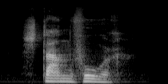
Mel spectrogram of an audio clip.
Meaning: inflection of voorstaan: 1. plural present indicative 2. plural present subjunctive
- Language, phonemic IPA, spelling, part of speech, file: Dutch, /ˈstan ˈvor/, staan voor, verb, Nl-staan voor.ogg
